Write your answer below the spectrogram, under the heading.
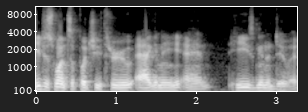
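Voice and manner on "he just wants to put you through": ordinary delivery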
